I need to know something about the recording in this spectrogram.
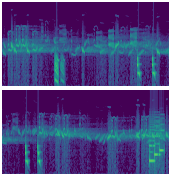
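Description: Short electronic menu blips sound several times.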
